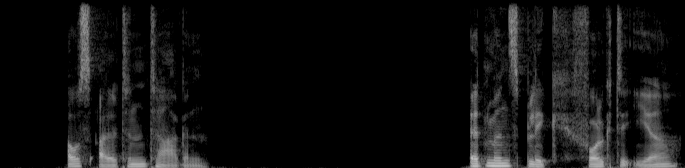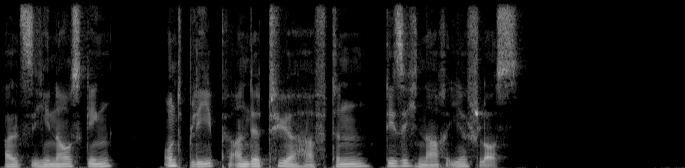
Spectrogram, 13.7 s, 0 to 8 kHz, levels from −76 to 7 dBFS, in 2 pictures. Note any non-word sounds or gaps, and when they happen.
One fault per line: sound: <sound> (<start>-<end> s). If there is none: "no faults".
no faults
